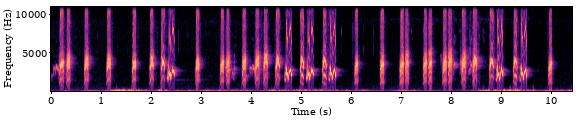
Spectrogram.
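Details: Sooty-headed bulbul singing actively, giving quick bright chips in an uneven rhythm mixed with repeated warbling phrases, over soft low background rumble.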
